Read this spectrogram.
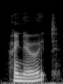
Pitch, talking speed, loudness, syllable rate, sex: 170 Hz, 280 wpm, -18 LUFS, 8.1 syllables/s, female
